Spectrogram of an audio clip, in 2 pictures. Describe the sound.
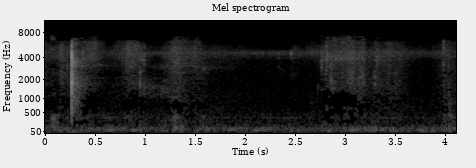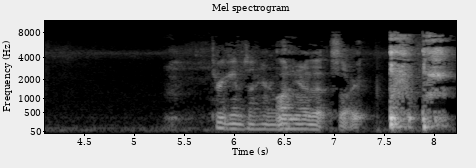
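A man coughs in a few rough, throaty bursts close to the mic, with soft breathy sounds and a brief voiced stretch between the coughs.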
